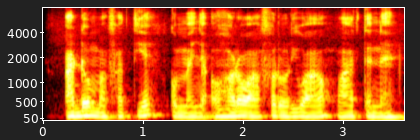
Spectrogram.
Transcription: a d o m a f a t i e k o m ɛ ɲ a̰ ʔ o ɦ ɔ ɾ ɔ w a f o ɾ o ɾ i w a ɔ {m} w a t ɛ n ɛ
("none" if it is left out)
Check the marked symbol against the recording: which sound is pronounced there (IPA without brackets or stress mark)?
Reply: none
